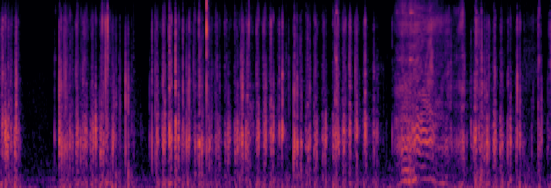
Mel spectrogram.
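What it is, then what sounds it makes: Clear vinyl pencil case. Long nails rapidly tap and scratch a rainbow clear vinyl pencil case, making dense, bright, crackly clicks with quick scraping. The case is then lifted with a soft crinkling rustle before the tapping resumes.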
